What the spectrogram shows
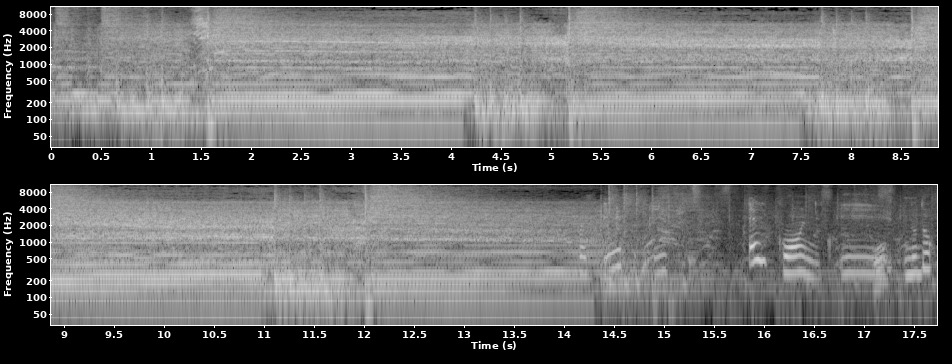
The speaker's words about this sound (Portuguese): Solta o som pro gritão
